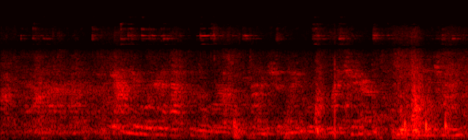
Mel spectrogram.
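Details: A hyper Rottweiler at night gives short, high whimpers and yips, with a person's voice murmuring alongside.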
